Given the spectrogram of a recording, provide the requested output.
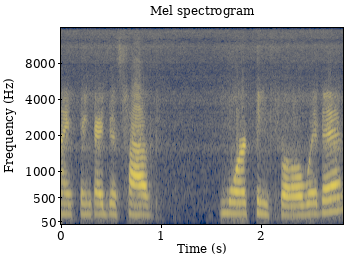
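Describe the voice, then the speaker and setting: Soft-spoken and at a medium pitch, a woman speaks at a moderate pace in a monotone, flat intonation over noticeable background noise. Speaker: hairstylist. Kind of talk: tutorial. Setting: live stream.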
